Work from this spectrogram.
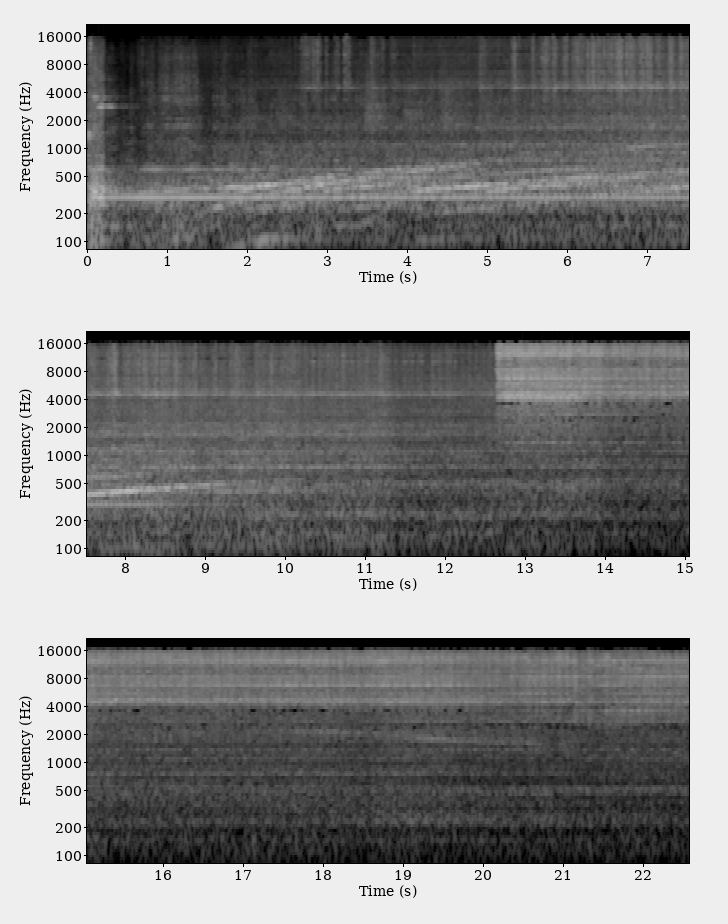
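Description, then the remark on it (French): A band saw cuts through wood, preparing pieces of wood for making furniture, with a steady mechanical whir and whining tones that slide in pitch, then turns abruptly harsher and hissier partway through. No one speaks. “Donc on est devant une scie à ruban et euh, en fin de compte ça nous permet de faire des, des coupes euh, pour préparer les pièces de bois en vue de fabriquer par exemple un meuble.”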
